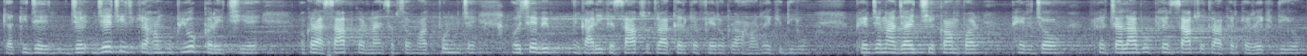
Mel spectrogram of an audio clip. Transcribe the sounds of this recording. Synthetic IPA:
kjakid͡ʒed͡ʒed͡ʒet͡ʃid͡ʒkeɦəmupjoɡ̚kəɾɛt͡ʃʰiɛ | okɾasapʰkəɾnaɦɛsəbsə̃məɦət̪ːpuɾnət͡ʃʰɛoisebʱiɡaɾikesapʰsut̪ɾakəɾkepʰeɾokɾaəɦãɾekʰd̪ijo | pʰeɾd͡ʒənad͡ʒajt̪̚t͡ʃʰijɛkampəɾ | pʰeɾd͡ʒao | pʰeɾt͡ʃəlabupʰeɾsapʰsut̪ɾakəɾkeɾekʰd̪ijo

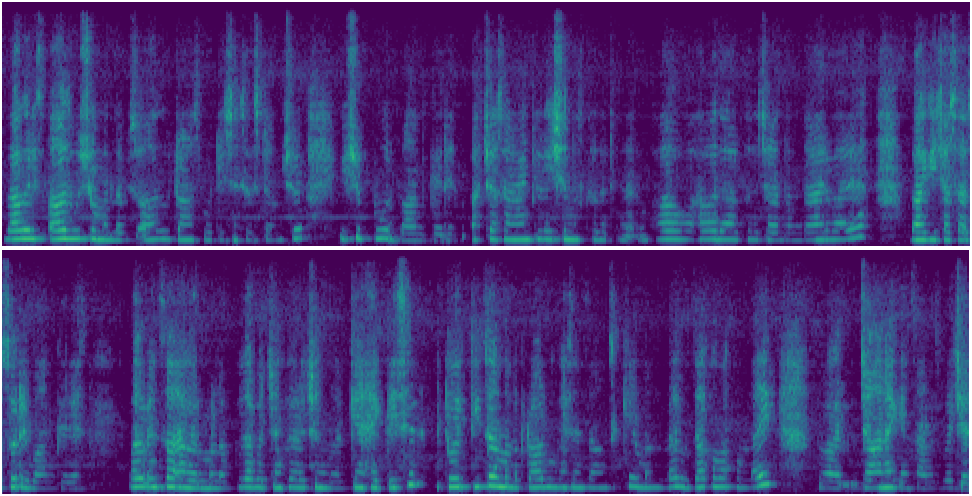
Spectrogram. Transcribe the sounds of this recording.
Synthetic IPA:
bɐɡɐɾisaːzbut͡ʃʰumɐt̪lɐbisaːzuʈɾaːnspoːɾʈeːʃɐnsisʈɐmt͡ʃʰuiʃupuːɾbɐnd̪kɐɾet̪ʰɐtːt͡ʃʰaːsaʋeɳʈileːʃɐnzkʰɐt̪ɐɾʰ | ɦɐʋaːd̪aːɾkʰɐt̪ɐɾt͡ʃaːlt̪ɐmd̪aːiɾʋaːɾaːt̪ʰbaːk̬it͡ʃʰaːsaːsoɾiband̪̚kɐɾes | mɐt̪lɐbinsaːnɐɡɐɾmɐt̪lɐb̚kʰʊd̪aːbɐt͡ʃɐnkʰɐɾɐt͡ʃʰɐnmɐt̪ɐb̚kẽɦeɡesʰilt̪oːit̪iːt̪amɐt̪lɐbpɾaːblɐmɡɐsʰinsaːnskẽmɐt̪lɐblɐkd̪ɐkʰɐmɐkʰɐmlɐːikt̪ɐɡɐɾd͡ʒaːnɐkiinsaːnisbɐt͡ʃes

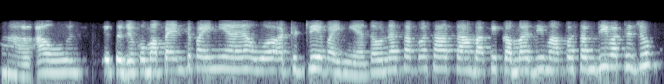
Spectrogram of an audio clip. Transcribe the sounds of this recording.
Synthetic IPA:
ɦaːʔãũ | ɪk̪od͡ʑeːkomãpɛ̃ːɳʈpaĩnd̪iaːɦjãʊɦoɐʈʰɪʈɾiːəpaːĩːnd̪iaːɦt̪ɐʊnə̆sɐ̃bɐsãt̪ɐʋ̤ãbaːkikɐməɾd͡ʑiːmãpɐsɐ̃md͡ʑʱiʋɐʈʰʊ̆d͡ʑoː

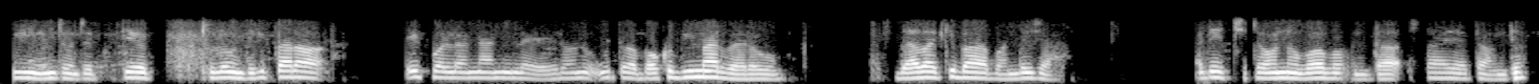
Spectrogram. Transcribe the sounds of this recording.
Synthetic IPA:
muɦunt͡sʰʌɦunt͡sʰʌt̪joʈʰuloɦunt̪jokit̪ʌɾʌ | ek̚bʌlːananilajɦeɾanuʔut̪ʌbʱʌkobimarbʱʌeɾʌu | babakibabʱʌnd̪ʌjt͡sʰʌ | ʌt̪et͡sʰiʈawnubʱʌbʱʌnt̪ʌsajʌt̪aɦunt̪ʰjo

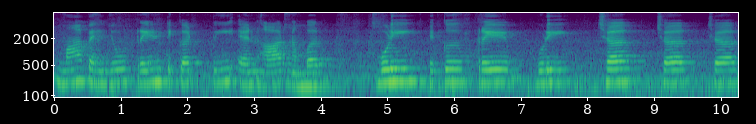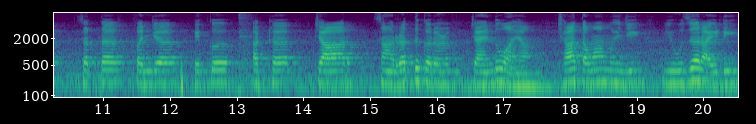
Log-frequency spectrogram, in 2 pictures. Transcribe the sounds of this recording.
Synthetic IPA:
mãːpɐ̃ɦɪ̃ɲd͡ʑoʈɾeːnʈɪkəʈpiːeːnaːɾnɐ̃mbəɾ | ɓʊɽ̤iɦɪkʊ̆ʈɾeːɓʊɽ̤i | t͡ɕʰɐ | t͡ɕʰɐ | t͡ɕʰɐ | sɐt̪pɐ̃ɲd͡ʑɦɪkʊ̆ | ɐʈʰə̆ | t͡ɕaːɾ | sãɾɐd̪ʱkɐɾəɽ̃ʊt͡ɕaːɦĩːn̆d̪oaːɦijãt͡ɕʰaːt̪ɐʋ̤ãmʊ̃ɦɪ̃ɲd͡ʑi | juːzəɾaːɪɖiː

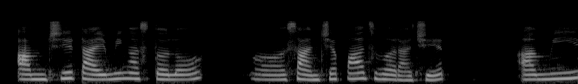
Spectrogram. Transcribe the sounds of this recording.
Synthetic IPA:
amt͡ɕiʈajmiŋɡəst̪lɔ | sãɲt͡ɕjapãt͡sʋəɾãt͡ɕiɾ | ami

